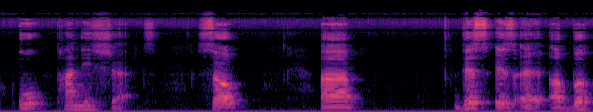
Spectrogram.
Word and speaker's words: Upanishads: an Indian friend that I used to work with her name is Donna and I would asked her and you know the correct pronunciation of some of these Sanskrit words and she said is ooh honey shots so this is a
